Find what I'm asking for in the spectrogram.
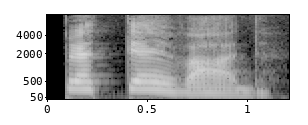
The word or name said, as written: प्रत्ययवाद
